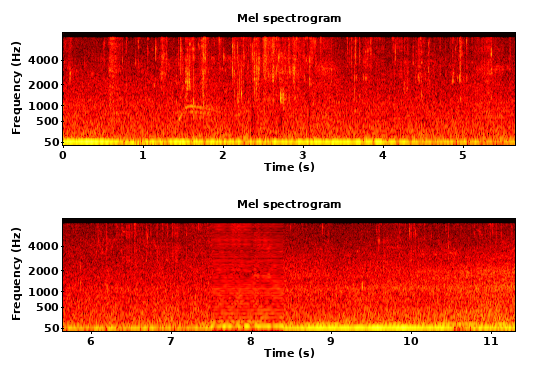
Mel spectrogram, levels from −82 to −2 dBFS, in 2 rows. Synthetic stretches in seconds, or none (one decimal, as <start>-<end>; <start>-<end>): 7.5-8.4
